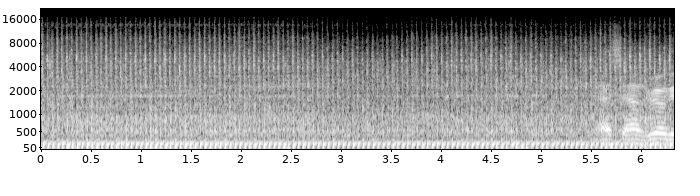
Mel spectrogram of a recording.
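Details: 1947 Farmall A four-cylinder, after carburetor jet adjusted up following lean running: steady even low putter about four beats a second, no misses; idling smoothly.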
